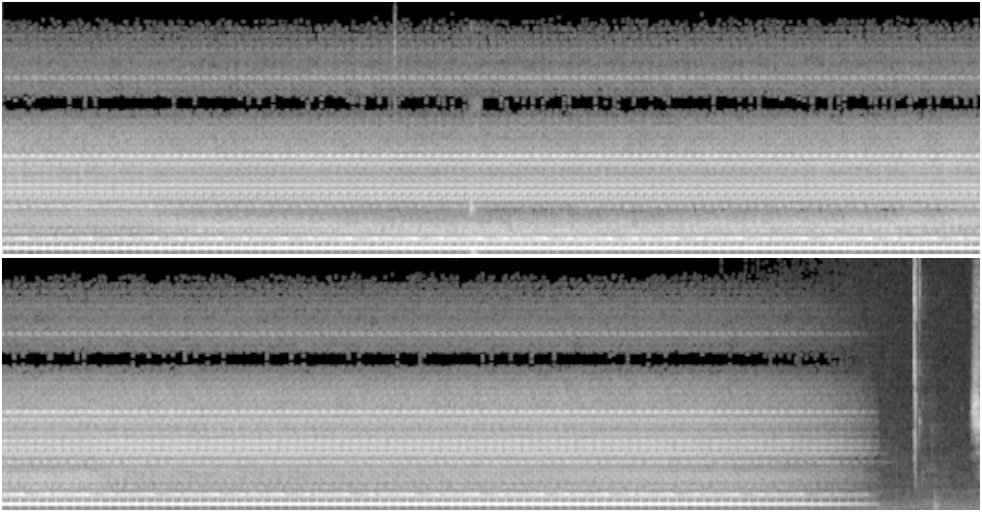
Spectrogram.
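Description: Electronic drone from the soundtrack of a projected video artwork: a loud, steady mass of several held tones, a low one and a higher one strongest. It fades out a couple of seconds before the end.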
